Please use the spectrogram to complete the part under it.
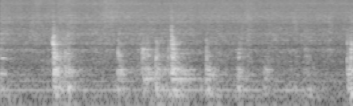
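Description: Spatula stirring tomatoes and onions in a hot kadai for kadai paneer, with several distinct scraping strokes over a steady sizzle, close and fairly loud with no talking.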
